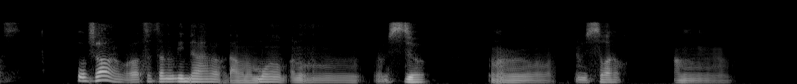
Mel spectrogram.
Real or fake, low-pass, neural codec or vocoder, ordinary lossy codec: fake; 7.2 kHz; codec, 16 kHz in and 24 kHz out, 0.4 kbps, LongCat-Audio-Codec, four codebook decoder; none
